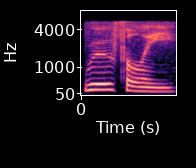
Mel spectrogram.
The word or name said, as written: ruefully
